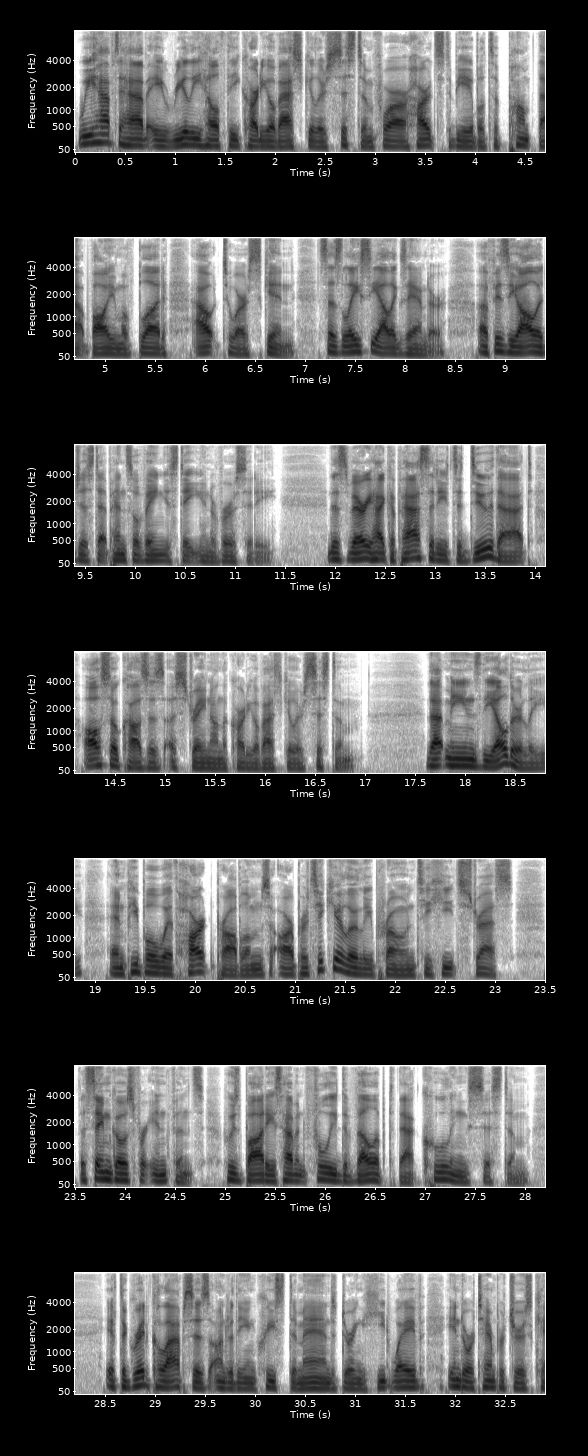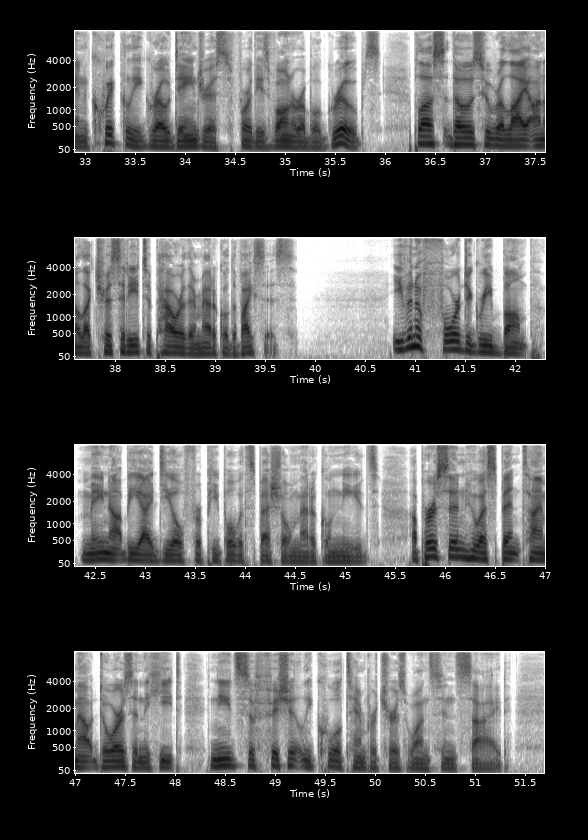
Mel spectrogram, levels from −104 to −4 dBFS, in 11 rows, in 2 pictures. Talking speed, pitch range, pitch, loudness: 165 wpm, 90-115 Hz, 105 Hz, -20 LUFS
